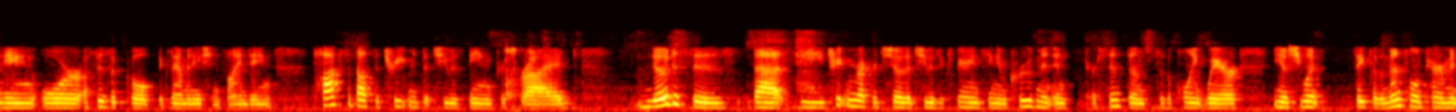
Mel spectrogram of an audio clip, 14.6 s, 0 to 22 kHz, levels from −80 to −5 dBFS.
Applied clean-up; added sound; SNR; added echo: none; none; none; none.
